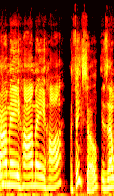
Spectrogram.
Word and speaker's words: Kamehameha: fortnite content creators that didn't know how to say Kamehameha yeah like they're like kamiyamiya or like whatever am I saying it right yeah you are Kamehameha I think so is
